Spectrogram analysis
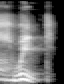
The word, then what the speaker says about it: suite: kitchen's over there seeds that's exactly the same pronunciation but different spellings sweet oh really so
